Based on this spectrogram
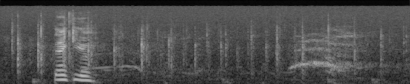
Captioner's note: crowd clapping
